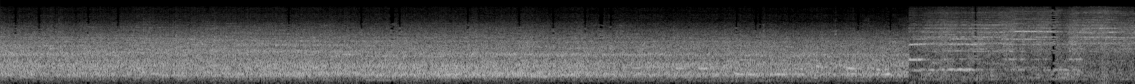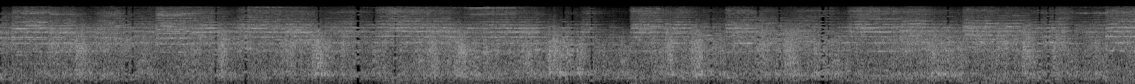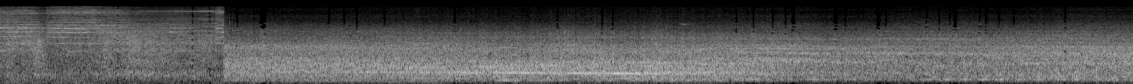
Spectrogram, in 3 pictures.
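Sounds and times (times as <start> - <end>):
passenger train pulling in: 0.0 - 34.0
freight wagon wheels squealing: 9.1 - 25.0.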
